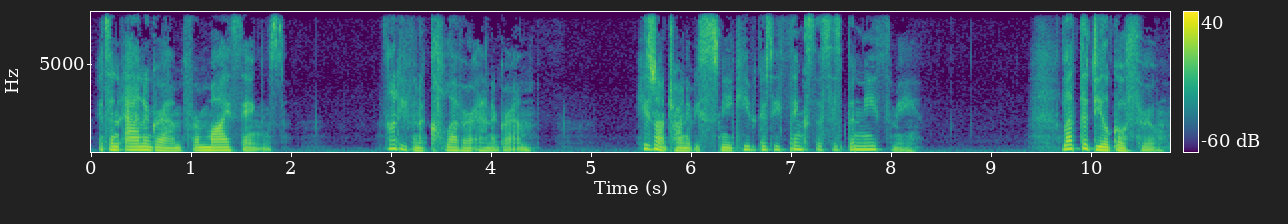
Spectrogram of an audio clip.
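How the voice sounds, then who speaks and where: Cold scheming scientist villain for a video game, low husky voice, controlled n menacing. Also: female voice, mellow, no echo, clean studio sound, exaggerated voice. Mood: scornful, calculating. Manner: clipped, controlled, authoritative and menacing. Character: cold, calculating middle-aged female villain scientist.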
